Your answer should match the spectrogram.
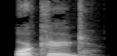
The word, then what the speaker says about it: Orchard: Is singer, songwriter, musician Merrill Lee, who has also performed and released records under the moniker Merrill Lee and the Poison Orchid. Orchard, Orchard, Orchard, Orchard, O R C H A R D, if I'm not pronouncing it right.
